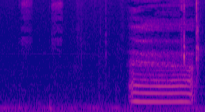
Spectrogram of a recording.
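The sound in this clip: A pen squeaks while someone draws a feedback-delay diagram, making a single sustained, bright, buzzing tone that follows a few faint scratchy taps in a quiet space.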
